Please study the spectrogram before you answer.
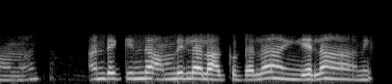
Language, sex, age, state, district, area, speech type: Telugu, female, 45-60, Andhra Pradesh, Kadapa, urban, conversation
